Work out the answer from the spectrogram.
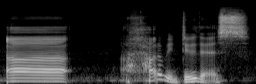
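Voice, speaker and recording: A man with a slightly high, very animated voice muses aloud through a casual livestream tutorial. He is hesitant, feeling his way as he goes, while synthesizer music plays loudly behind him. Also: slow pace, vocal fry. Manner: hesitant, musing while experimenting.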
